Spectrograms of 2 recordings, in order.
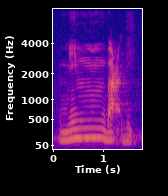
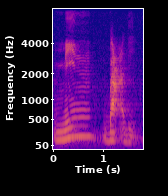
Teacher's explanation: kalau dia bertemu dengan sukun bertemu dengan ba, maka tentu suara nun itu jadi mim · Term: iklab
